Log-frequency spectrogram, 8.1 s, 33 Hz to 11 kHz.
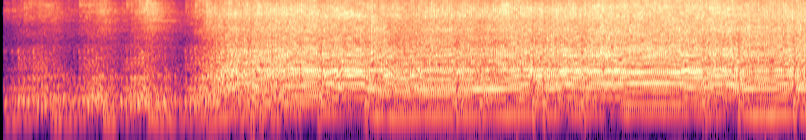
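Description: Single-cylinder 250cc sports-bike engine revved through its slip-on exhaust, lower and uneven for the first two seconds, then held loudly at high revs.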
